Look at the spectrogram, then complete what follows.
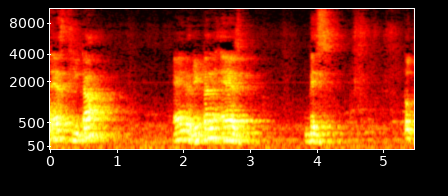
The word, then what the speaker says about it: theta: It is pronounced as theta and written as this.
